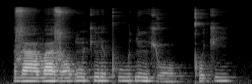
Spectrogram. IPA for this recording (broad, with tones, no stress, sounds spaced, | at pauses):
z aː˨ β a˦˨ z ɔ˦ ɓ ũ˦ t͡ʃ ĩ˦ ɾ ɪ˦ pʰ uː˦ ɗ ĩ˦˨ ʃ oː˨ | kʼ ʊ˨ t͡ʃ i˦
